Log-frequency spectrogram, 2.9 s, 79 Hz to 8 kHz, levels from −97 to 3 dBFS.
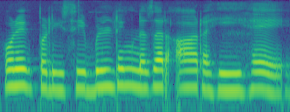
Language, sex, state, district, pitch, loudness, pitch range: Hindi, female, Madhya Pradesh, Bhopal, 215 Hz, -15 LUFS, 200-225 Hz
